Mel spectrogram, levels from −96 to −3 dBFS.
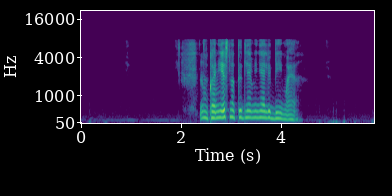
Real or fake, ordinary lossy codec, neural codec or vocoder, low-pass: fake; none; codec, 16 kHz, 4 kbps, FunCodec, trained on LibriTTS, 50 frames a second; none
